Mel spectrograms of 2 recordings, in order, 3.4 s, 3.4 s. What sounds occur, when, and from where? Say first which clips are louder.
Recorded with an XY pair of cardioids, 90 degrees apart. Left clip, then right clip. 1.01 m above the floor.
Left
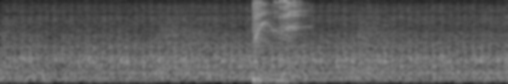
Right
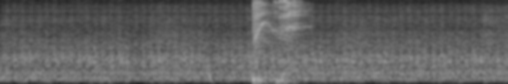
1.7 s a clunk: right 5 dB; 30° right, 0.6 m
